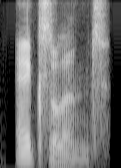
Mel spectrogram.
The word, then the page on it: excellent: British English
